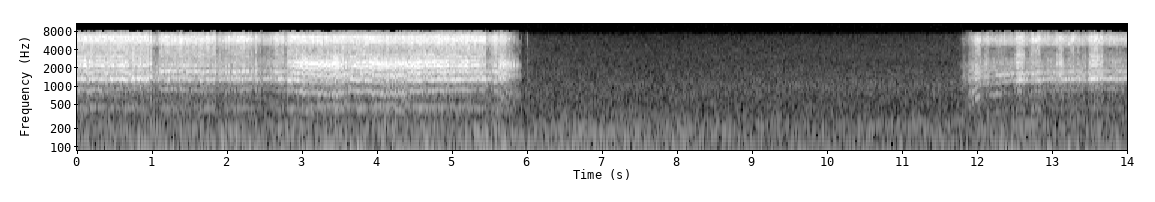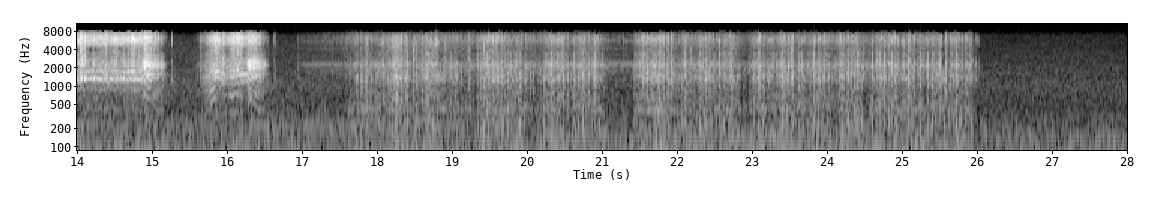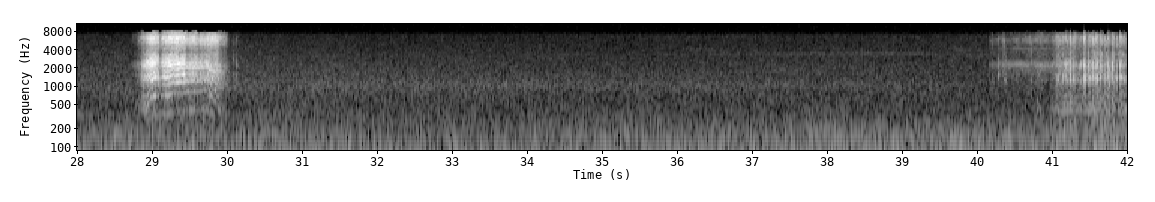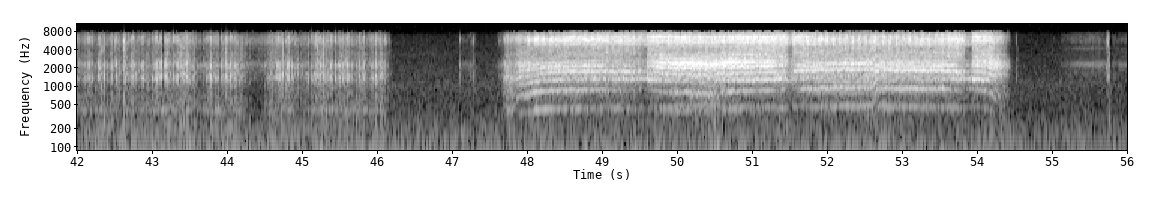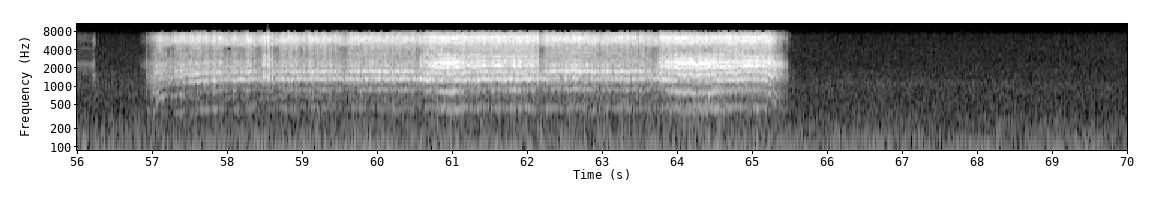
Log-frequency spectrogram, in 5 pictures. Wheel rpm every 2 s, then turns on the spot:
120, 110, 90, 0, 0, 0, 100, 70, 20, 20, 20, 20, 20, 0, 40, 10, 0, 0, 0, 0, 20, 20, 20, 10, 100, 120, 110, 20, 40, 110, 110, 110, 80, 0, 0.
18-26 40-46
